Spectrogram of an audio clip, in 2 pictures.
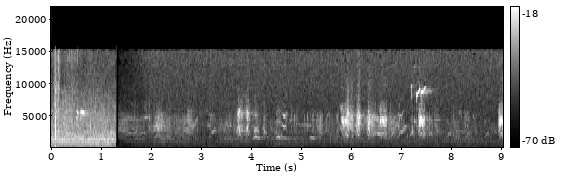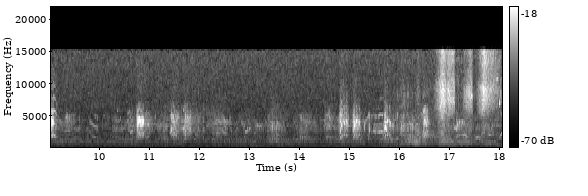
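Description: Songbirds chirping and calling in the trees, many short scattered chirps over quiet river-bank background. It opens with a loud rubbing noise on the microphone that cuts off abruptly about a second in.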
